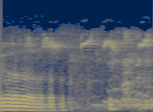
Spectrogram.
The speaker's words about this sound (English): Listen to those little birds cheep.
